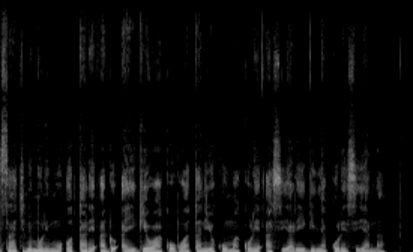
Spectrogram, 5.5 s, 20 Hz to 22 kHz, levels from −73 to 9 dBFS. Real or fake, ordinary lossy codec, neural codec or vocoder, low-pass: real; none; none; none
